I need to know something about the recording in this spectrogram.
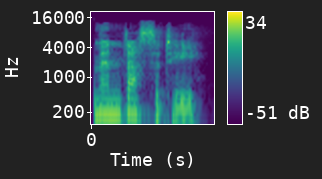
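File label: "mendacity", British English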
